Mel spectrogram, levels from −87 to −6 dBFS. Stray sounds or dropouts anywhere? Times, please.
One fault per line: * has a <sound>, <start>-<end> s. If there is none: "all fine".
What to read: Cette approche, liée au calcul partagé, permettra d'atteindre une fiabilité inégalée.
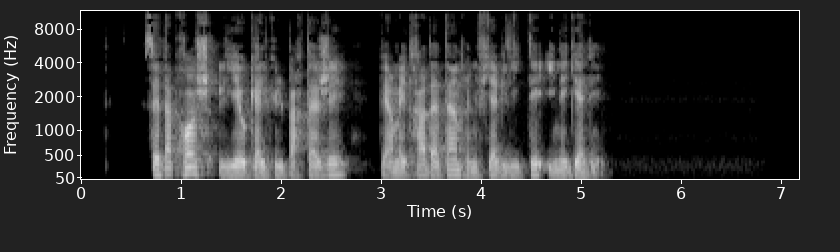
all fine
